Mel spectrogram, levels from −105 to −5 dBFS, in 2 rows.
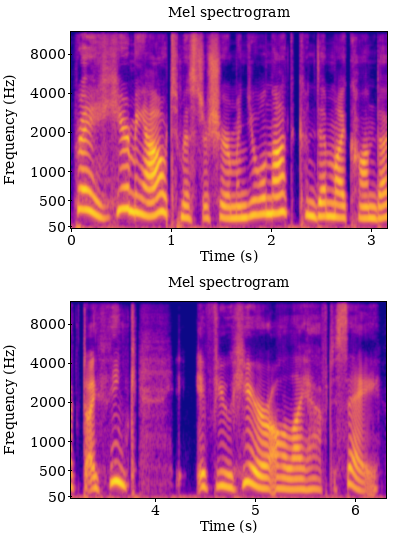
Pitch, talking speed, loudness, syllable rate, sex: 230 Hz, 210 wpm, -19 LUFS, 4.5 syllables/s, female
